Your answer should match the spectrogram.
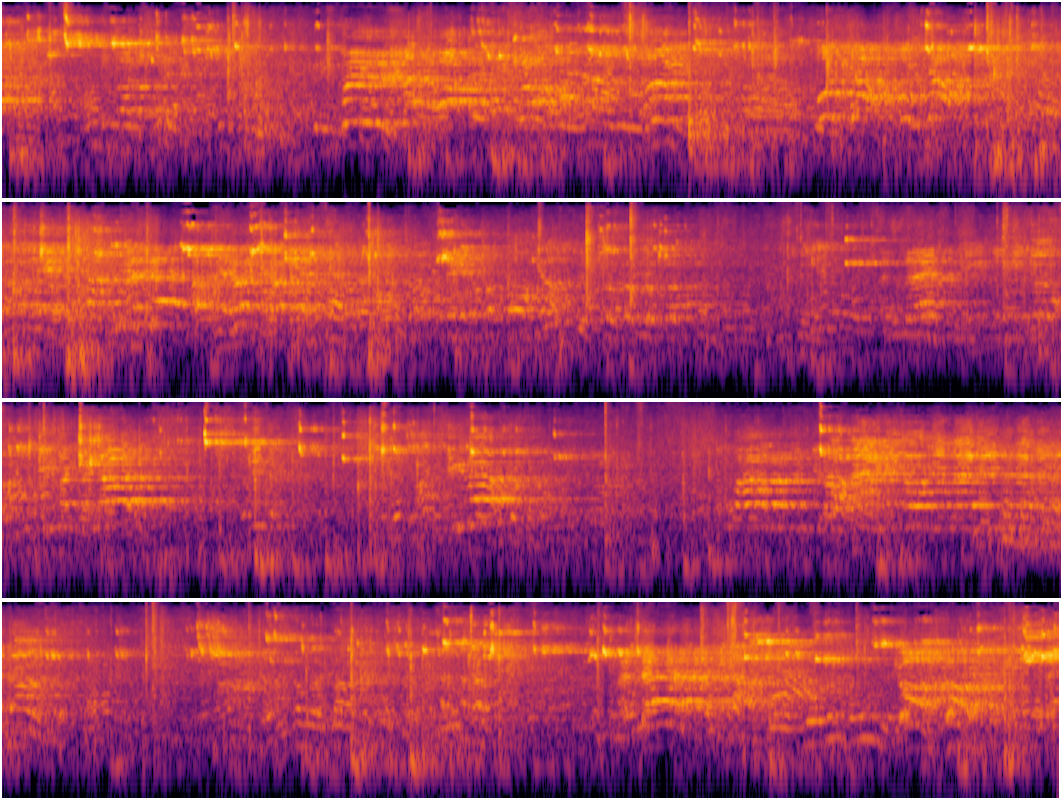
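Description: Floorball play in a sports hall: frequent sharp clacks of sticks striking the plastic ball and the floor, under players and spectators calling out, echoing in the hall.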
